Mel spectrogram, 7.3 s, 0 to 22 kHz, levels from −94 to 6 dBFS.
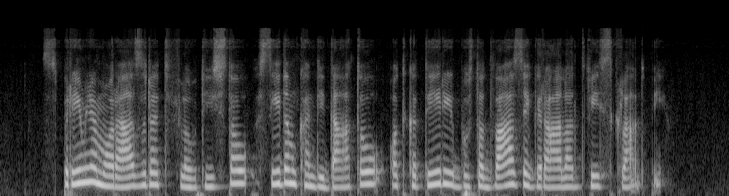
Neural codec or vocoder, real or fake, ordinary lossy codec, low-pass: vocoder, 22.05 kHz, 80 mel bands, WaveNeXt; fake; Opus, 16 kbps; 9.9 kHz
